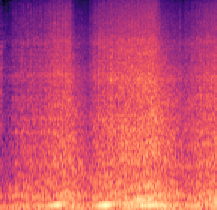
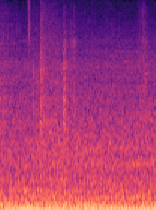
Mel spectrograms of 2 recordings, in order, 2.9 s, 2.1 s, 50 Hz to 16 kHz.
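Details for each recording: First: 1966 Ford Country Sedan station wagon big-block V8, cold start: catches and runs with uneven surging revs; owner calls it a little cold-blooded, a hard cold start. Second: 1966 Ford Country Sedan wagon with FE big-block V8, after a C6 transmission swap and new starter, cold start early morning: starts right up into a low, steady rumble with no grinding. Normal cold idle, and the new starter is much quieter.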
